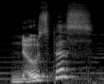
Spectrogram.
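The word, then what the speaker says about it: Nosepass: the way wait am is nose pass supposed to be pronounced nose pus like Compass so nose puss I don't like it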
